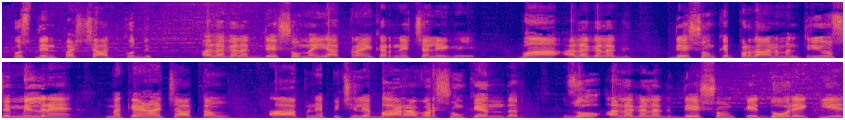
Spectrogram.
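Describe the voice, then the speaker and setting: A man from the Bikaner area of Rajasthan giving an impassioned political video statement in a forceful, declamatory, accusatory way. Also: extremely high pitch. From Bikaner area, Rajasthan, India. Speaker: local political activist.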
